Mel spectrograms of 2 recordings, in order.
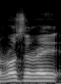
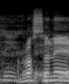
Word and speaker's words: Rossoneri: A Rosaneri. Rosaneri. Rosaneri had. Rossoneri.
